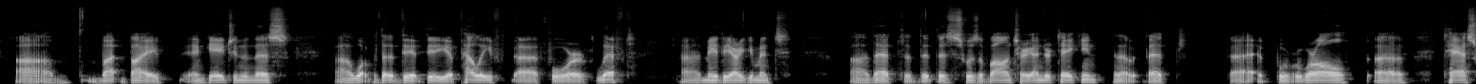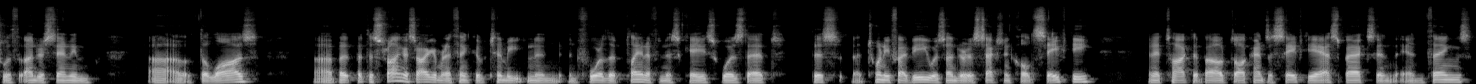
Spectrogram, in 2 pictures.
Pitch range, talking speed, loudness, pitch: 90-100 Hz, 170 wpm, -20 LUFS, 95 Hz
